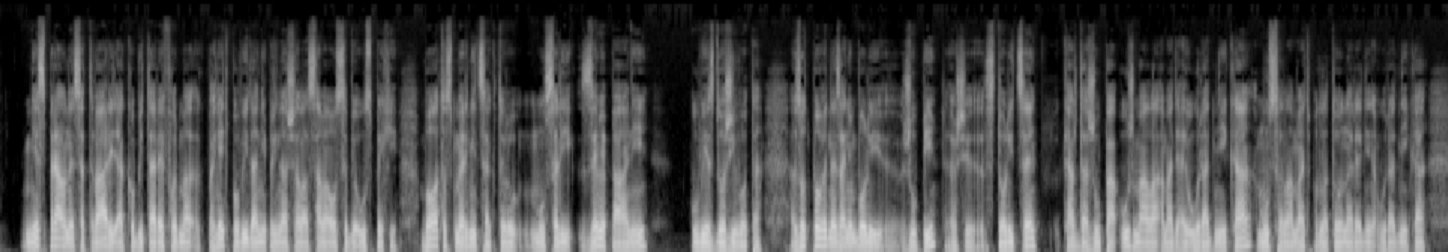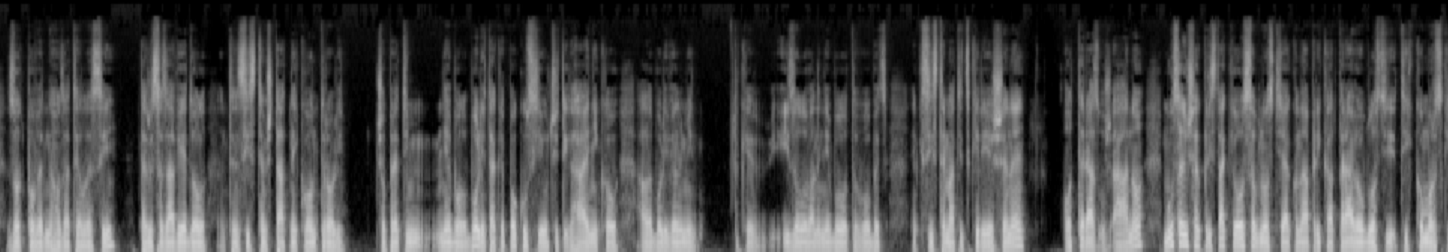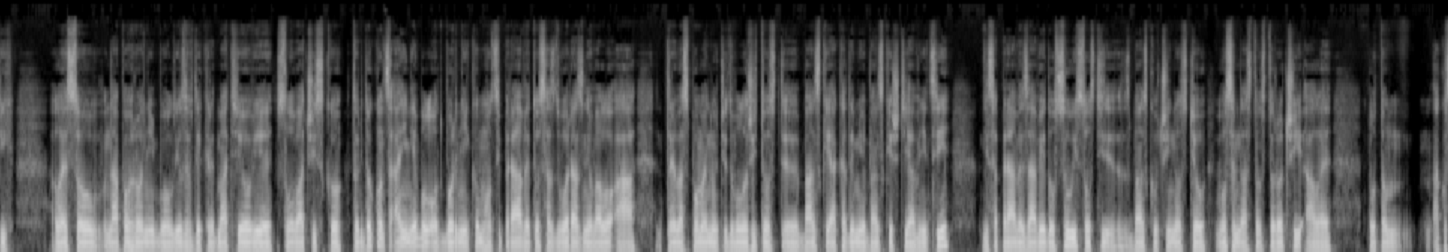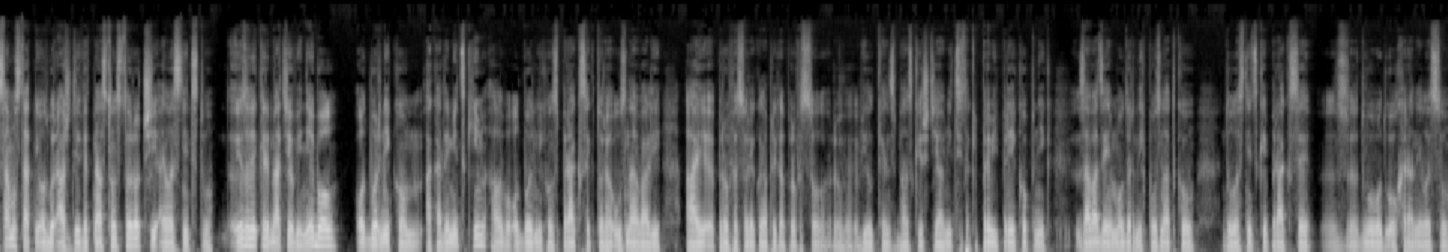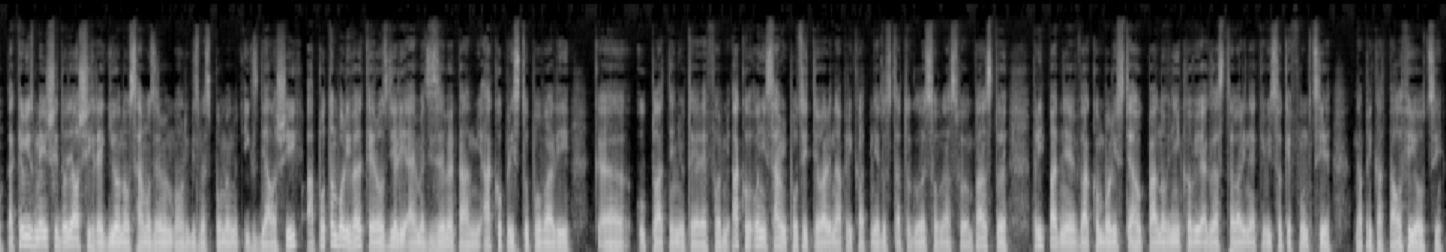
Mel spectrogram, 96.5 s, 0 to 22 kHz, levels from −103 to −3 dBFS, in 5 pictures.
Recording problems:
none

